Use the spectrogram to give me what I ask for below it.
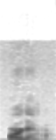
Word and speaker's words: Oregon: Well, everybody probably knows that it's pronounced Organ, right? Just organ. Like you have organs in your body. There's this thing that's kind of like an electric piano. It's called an organ, just like that.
